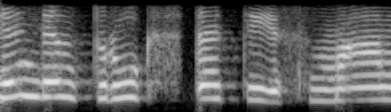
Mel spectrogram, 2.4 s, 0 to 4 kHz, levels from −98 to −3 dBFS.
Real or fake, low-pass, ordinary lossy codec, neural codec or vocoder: fake; 3.6 kHz; AAC, 32 kbps; vocoder, 22.05 kHz, 80 mel bands, Vocos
